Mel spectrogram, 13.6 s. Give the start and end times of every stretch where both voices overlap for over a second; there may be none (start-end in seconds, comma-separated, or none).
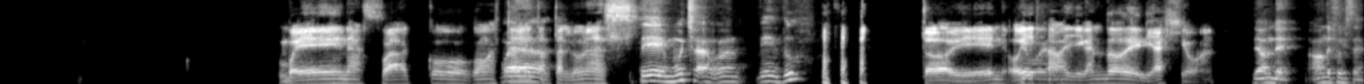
none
